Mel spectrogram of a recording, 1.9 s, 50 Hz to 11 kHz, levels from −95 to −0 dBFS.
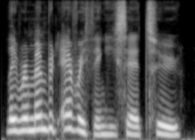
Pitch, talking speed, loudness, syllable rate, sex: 235 Hz, 185 wpm, -15 LUFS, 7.0 syllables/s, female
